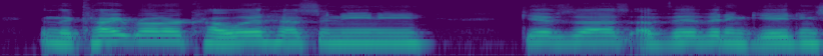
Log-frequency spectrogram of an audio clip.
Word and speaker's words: Hosseini: In The Kite Runner, Khaled Hosseini gives us a vivid, engaging story that reminds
